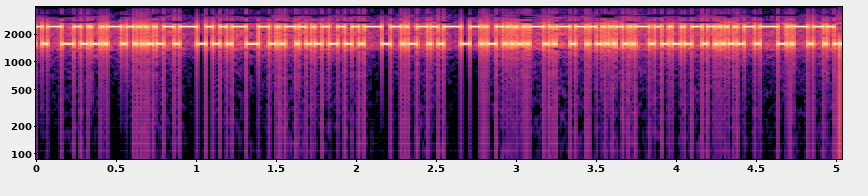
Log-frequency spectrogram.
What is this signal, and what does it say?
RTTY, about 45.45 baud. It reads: OPERATION WITH THREE SEPARATE
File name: fsk850 / USS-Massachusetts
